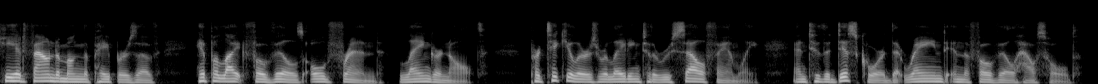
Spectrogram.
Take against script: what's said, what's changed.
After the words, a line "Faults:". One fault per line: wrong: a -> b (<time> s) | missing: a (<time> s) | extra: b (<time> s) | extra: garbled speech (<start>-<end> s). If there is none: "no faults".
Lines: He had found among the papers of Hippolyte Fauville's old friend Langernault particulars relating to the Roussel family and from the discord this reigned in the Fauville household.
He had found among the papers of Hippolyte Fauville's old friend Langernault particulars relating to the Roussel family and to the discord that reigned in the Fauville household.
Faults:
wrong: from -> to (8.1 s)
wrong: this -> that (8.9 s)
